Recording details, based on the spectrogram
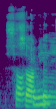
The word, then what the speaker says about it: Saucony: I feel like I'm not experienced, but I like Brooks in Saucony. Is that how you say it? – Saucony. – Okay, yeah. – That's what I thought.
